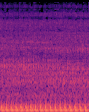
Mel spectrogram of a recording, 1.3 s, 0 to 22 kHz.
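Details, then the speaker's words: 2002 Polaris Sportsman 500 (425 converted to 500) after rebuild with new stator, CDI, fuel pump, fuel lines and adjusted carb, first start: steady even single-cylinder thump, no misses; normal idle. "This is my first time starting it up. Runs beautiful."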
